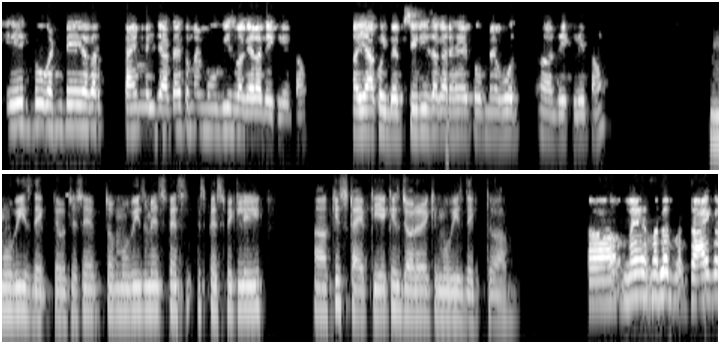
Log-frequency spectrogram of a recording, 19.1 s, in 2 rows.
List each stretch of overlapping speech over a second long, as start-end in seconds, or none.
none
